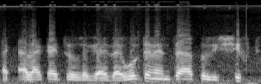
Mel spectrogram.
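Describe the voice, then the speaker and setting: A man's voice: medium pitch, fast. A man calling into a radio show over a weak phone line, speaking casually with many fillers and restarts. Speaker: radio call-in caller. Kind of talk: casual call-in praise.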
